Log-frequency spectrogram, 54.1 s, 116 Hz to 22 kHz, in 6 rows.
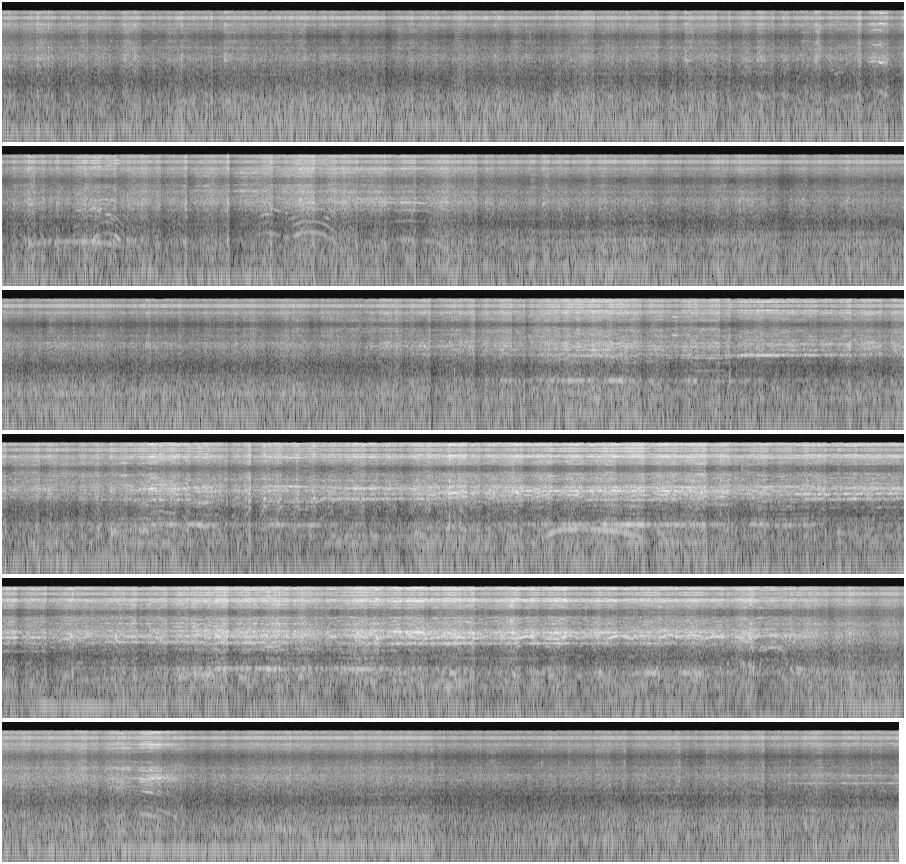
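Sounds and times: motorboat engine running: 0:00.0 - 0:54.0.

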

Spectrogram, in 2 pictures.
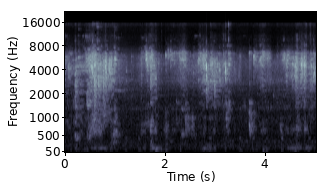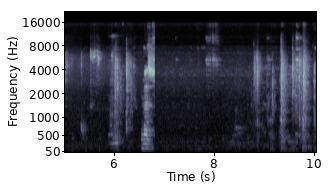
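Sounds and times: hand mixing wet vegetables in bowl: 0:00.0 - 0:06.8.

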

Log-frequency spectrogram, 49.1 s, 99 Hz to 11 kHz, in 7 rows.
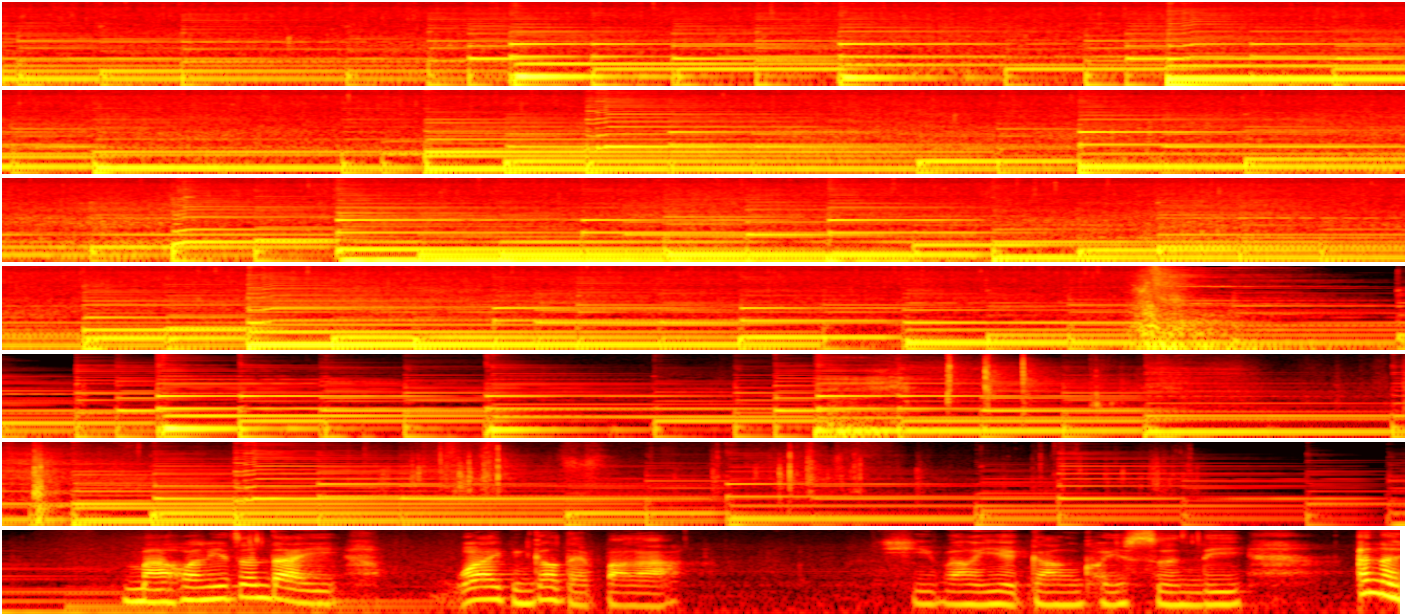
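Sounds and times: rain hissing: 0:00.0 - 0:29.9, 0:31.9 - 0:39.7, 0:42.2 - 0:45.0
plucked string music: 0:00.0 - 0:43.7.

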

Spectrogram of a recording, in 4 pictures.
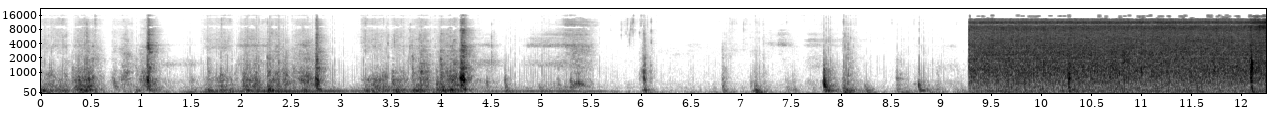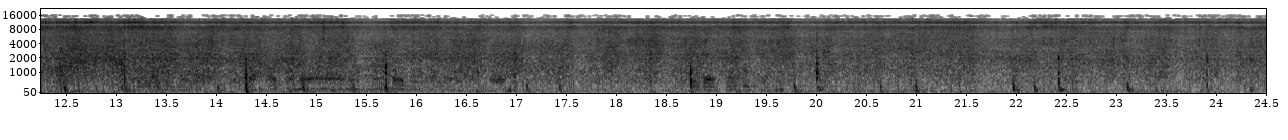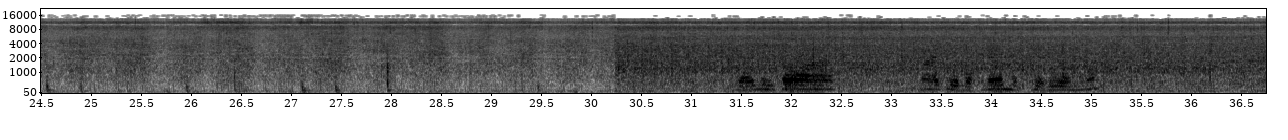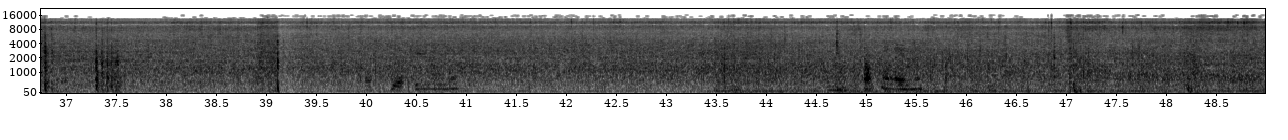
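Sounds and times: wooden spatula scraping: 0:00.0 - 0:04.5, 0:10.2 - 0:30.3, 0:44.6 - 0:48.9
meat sizzling in a pan: 0:09.3 - 0:48.9.

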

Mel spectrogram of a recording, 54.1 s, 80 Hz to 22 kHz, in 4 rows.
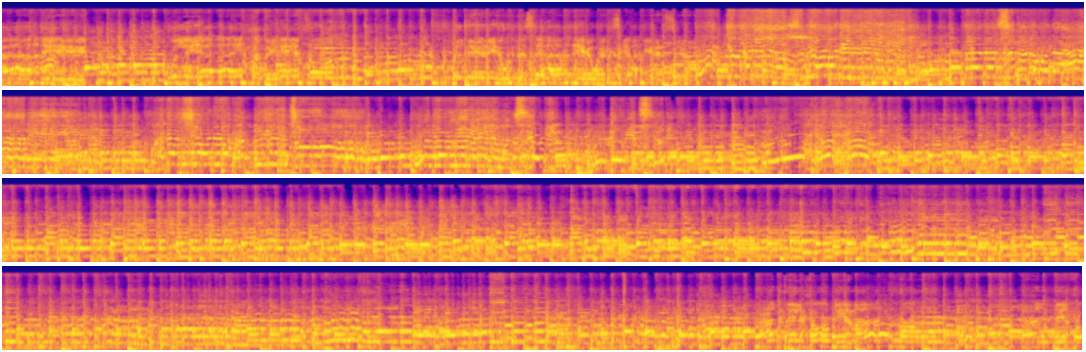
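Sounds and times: hand drum rhythm: 0:00.0 - 0:54.0
violin sliding melody: 0:00.0 - 0:54.0.

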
